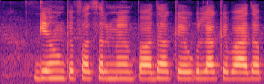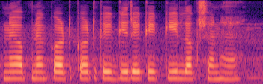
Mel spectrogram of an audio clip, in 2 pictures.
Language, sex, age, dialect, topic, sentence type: Magahi, female, 18-24, Southern, agriculture, question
